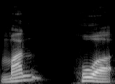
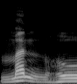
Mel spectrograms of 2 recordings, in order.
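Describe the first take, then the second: First: The last word ends with a short 'a' vowel. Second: The last word ends with a lengthened 'u' vowel. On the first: "ওয়াও এর উপরে জবর রয়েছে" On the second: "যখন আমি এখানে থেমে যাব তখন কিন্তু এই জবর আর থাকবে না... একালিপ টান দিয়ে পড়তে হবে"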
